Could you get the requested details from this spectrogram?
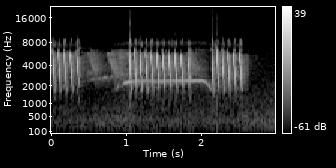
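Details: Ngebren-style song of a bar-winged prinia: a short run of sharp ticks, then a long rapid series of about fifteen high pulses over a flat held whistle, ending in another quick burst.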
